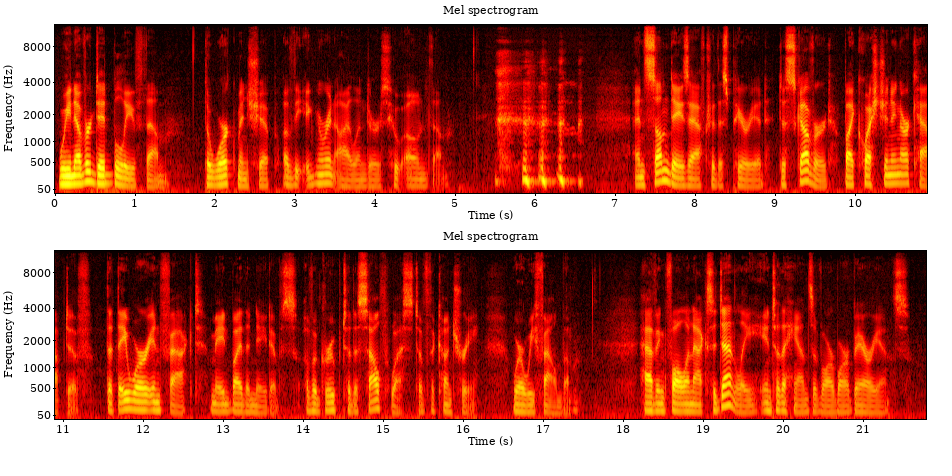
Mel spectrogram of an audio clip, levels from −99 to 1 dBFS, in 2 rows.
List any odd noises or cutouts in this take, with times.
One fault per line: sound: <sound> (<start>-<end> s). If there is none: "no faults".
sound: laugh (5.5-6.6 s)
